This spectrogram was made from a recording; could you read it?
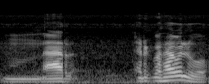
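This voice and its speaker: A man's voice: medium pitch, unhurried, creaky, a bit bright, a little hiss or hum. A man chatting casually as a prank-call host. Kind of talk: casual chat to viewers and on a phone prank.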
